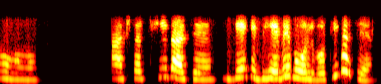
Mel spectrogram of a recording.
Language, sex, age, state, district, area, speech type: Bengali, female, 30-45, West Bengal, Darjeeling, rural, conversation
